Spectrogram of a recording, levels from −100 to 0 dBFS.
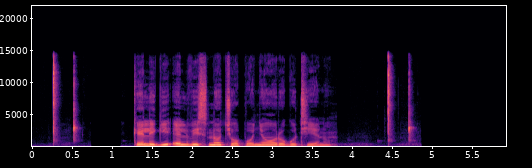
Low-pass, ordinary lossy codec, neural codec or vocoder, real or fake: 14.4 kHz; none; vocoder, 44.1 kHz, 128 mel bands every 256 samples, BigVGAN v2; fake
